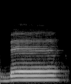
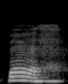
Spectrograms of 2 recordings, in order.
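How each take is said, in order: First: It ends in a plain long vowel. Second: It ends with an h sound. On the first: The speaker calls it right. "Just to say ba" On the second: The speaker calls it wrong. "no ha at the end"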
